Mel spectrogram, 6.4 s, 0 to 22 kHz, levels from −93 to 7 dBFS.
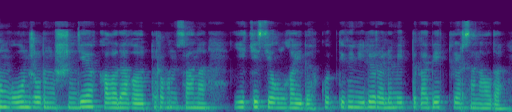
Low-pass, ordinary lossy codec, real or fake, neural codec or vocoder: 9.9 kHz; AAC, 64 kbps; fake; codec, 44.1 kHz, 7.8 kbps, DAC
